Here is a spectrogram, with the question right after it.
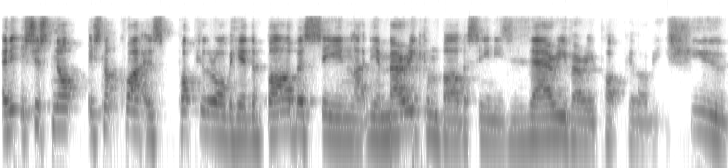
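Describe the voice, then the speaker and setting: A man with an English accent, fairly high-pitched, at a moderate pace. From northern England, near Manchester, Preston and Bolton. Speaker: barber and hair educator. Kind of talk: casual interview chat.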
